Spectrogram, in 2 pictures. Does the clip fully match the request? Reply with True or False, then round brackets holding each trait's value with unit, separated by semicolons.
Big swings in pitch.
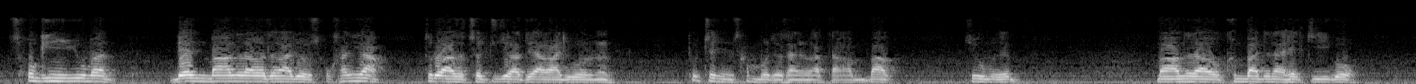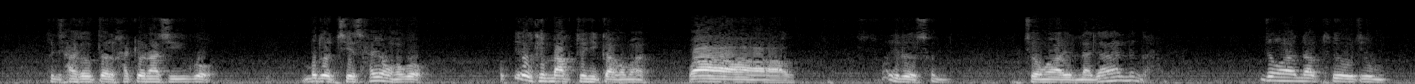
False (5.0 semitones)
